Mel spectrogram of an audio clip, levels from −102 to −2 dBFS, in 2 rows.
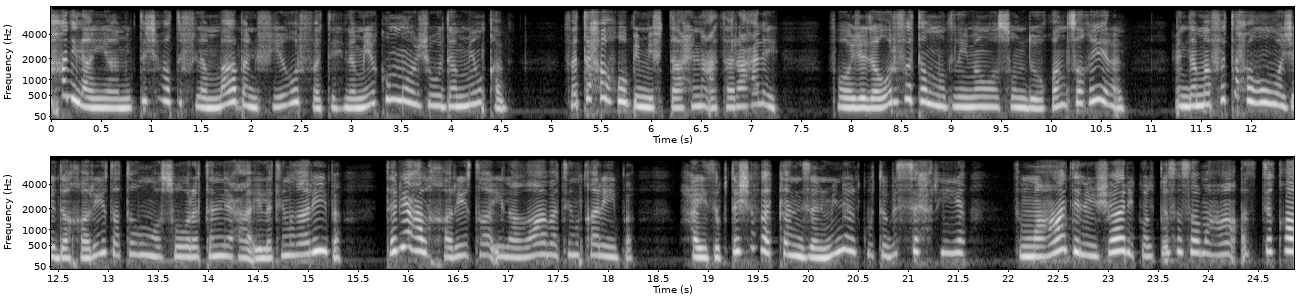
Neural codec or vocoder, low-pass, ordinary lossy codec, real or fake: none; 7.2 kHz; none; real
